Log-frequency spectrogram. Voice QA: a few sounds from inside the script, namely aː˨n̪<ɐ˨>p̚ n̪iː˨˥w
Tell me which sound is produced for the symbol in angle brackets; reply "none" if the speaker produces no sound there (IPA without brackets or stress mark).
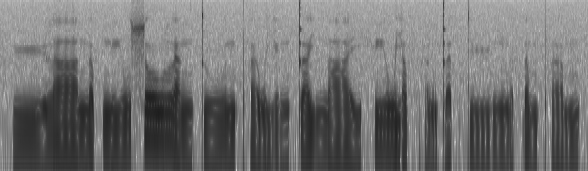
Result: ɐ˨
